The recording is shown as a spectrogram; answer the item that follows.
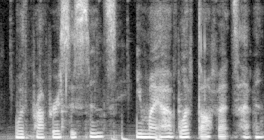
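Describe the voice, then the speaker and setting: Over music in the background, a soft-spoken woman whispers in a soothing tone. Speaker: ASMR reader / streamer. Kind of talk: bedtime story reading, ASMR. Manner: soft, whispery, soothing.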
